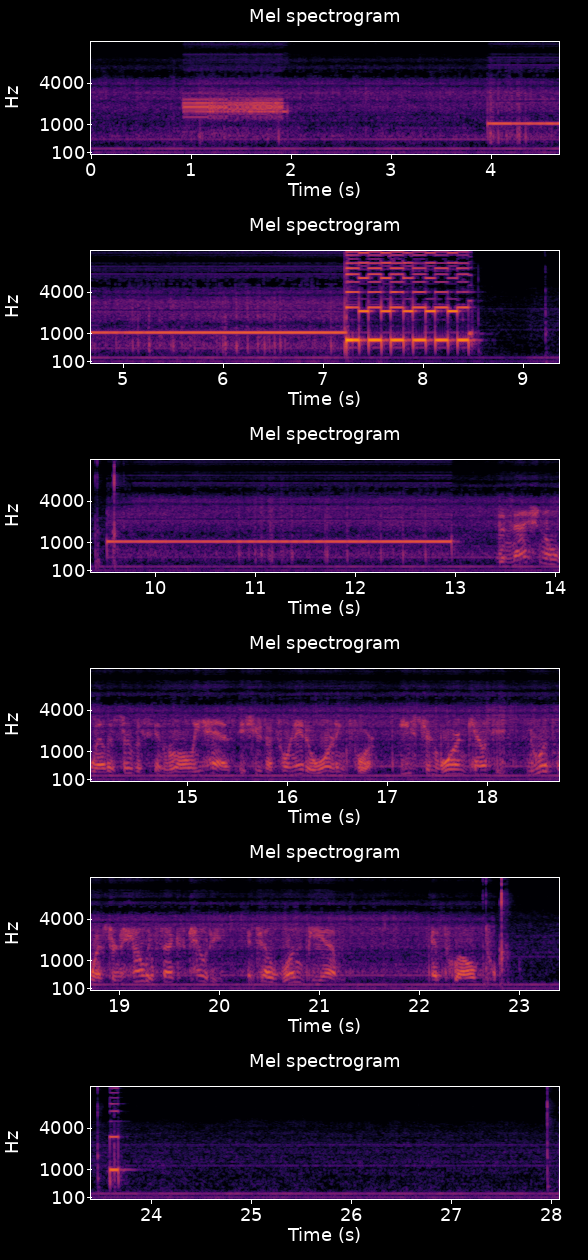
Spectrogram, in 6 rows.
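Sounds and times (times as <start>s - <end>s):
steady alarm tone: 0.9s - 2.0s, 4.0s - 8.6s
warbling data tones: 0.9s - 2.0s.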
